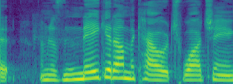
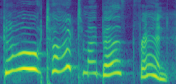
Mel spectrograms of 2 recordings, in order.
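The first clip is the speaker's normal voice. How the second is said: high, slow mocking voice of the pushy sister; mock whiny sister; 5 dB louder, slower than usual. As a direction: whine it out like a nagging sister.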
